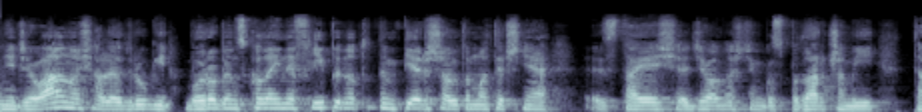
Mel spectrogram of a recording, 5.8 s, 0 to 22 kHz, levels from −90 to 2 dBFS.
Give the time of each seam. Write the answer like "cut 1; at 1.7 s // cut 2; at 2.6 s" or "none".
cut 1; at 1.1 s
